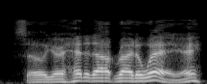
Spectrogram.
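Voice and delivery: brightly eager to see them off; cheerful. Acted. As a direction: ask it too cheerfully, lifting toward the end. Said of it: "sound so damn cheerful about it".

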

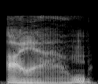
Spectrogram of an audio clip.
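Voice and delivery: low cat voice; talking cat. A narrator's reading. Cat declaring himself her second, low and firm. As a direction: answer as the cat, pitched low.

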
